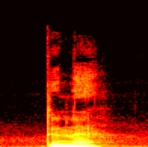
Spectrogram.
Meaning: genitive/vocative singular of den
- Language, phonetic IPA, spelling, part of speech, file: Czech, [ˈdnɛ], dne, noun, Cs-dne.ogg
